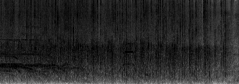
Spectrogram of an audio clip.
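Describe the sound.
Loud audience applause welcomes a guest onto a stage, a dense, sustained roar of clapping with some cheering voices mixed in, holding steady before tapering off slightly at the end.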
